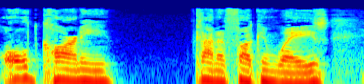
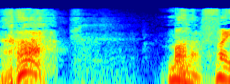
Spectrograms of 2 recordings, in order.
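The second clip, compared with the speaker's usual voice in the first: mock bowed-up, combative, angry, aggressive snapping outburst; 2 semitones higher than usual. Retelling how a wrestler reacted to being rushed: imitating an angry outburst. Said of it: "he bowed up like a motherfucker".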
